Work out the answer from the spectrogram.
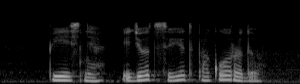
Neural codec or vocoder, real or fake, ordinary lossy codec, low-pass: none; real; none; 7.2 kHz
